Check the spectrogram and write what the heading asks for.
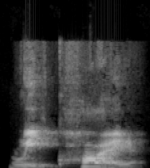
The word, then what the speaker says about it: require: You need to read require. Require. Okay. Require. This mean you need to go down a little bit and then go up after that. Require. Okay. It mean the stress is on second syllable.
